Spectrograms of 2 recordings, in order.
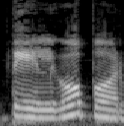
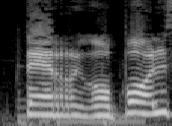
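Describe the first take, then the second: First: The L sound comes before the R sound. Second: The R sound comes before the L sound. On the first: The speaker calls it right. "sino telgopor" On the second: The speaker calls it wrong. "no es tergopol"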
